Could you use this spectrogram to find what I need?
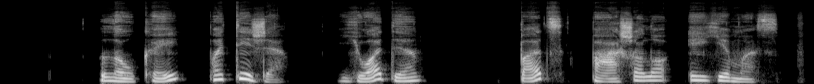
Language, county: Lithuanian, Kaunas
